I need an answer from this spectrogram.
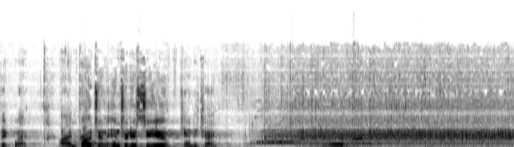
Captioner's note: audience applauds; audience cheers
